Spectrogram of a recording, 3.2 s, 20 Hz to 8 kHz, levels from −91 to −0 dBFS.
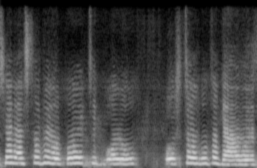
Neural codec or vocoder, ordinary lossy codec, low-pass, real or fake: codec, 16 kHz, 0.5 kbps, FreqCodec, smaller model; none; none; fake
